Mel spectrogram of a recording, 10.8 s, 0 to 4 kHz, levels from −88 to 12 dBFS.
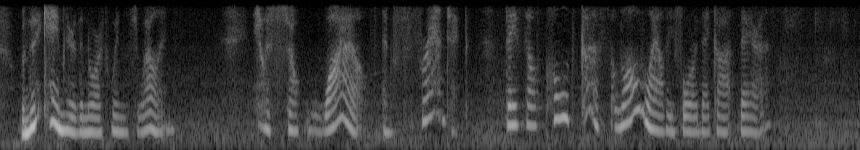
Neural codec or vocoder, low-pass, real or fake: codec, 16 kHz in and 24 kHz out, 0.6 kbps, FocalCodec, streaming, 2048 codes; 3.6 kHz; fake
